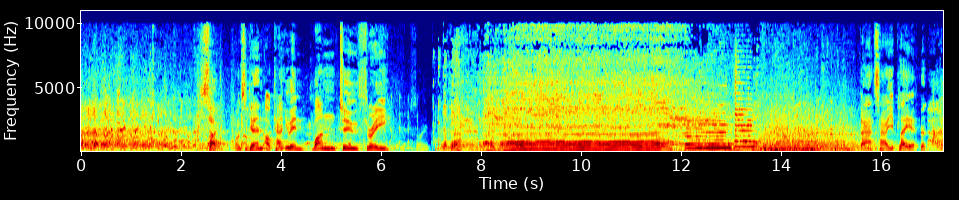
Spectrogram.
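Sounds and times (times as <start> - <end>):
laughter: 0.0 - 7.0, 13.6 - 17.2
speech: 2.6 - 6.3, 7.1 - 10.4, 16.0 - 17.2
voices imitating a chainsaw revving up and droning: 7.0 - 12.3
imitated train whistle or horn: 12.0 - 13.6.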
